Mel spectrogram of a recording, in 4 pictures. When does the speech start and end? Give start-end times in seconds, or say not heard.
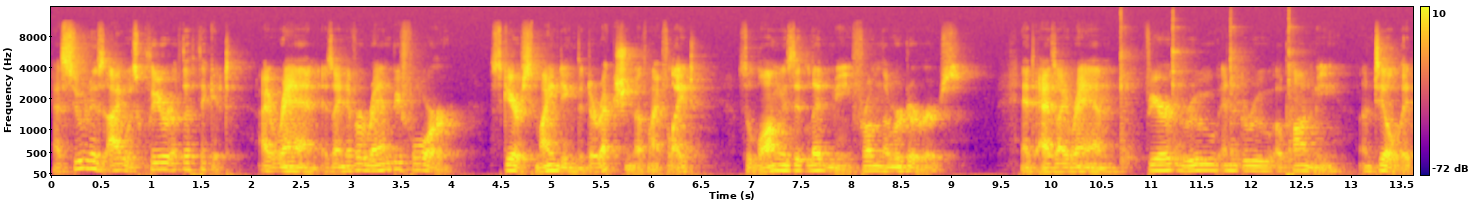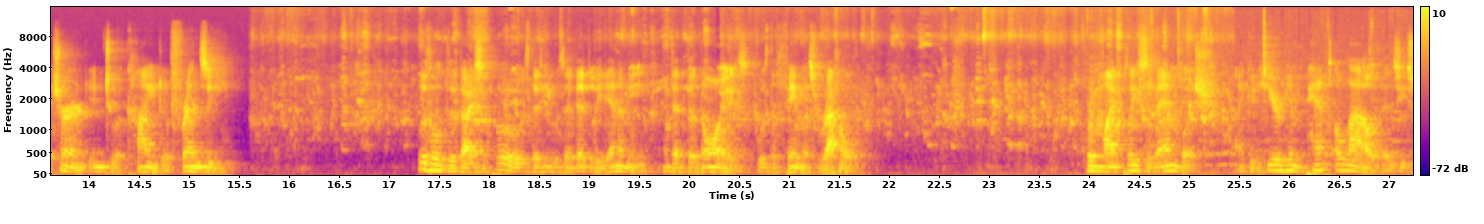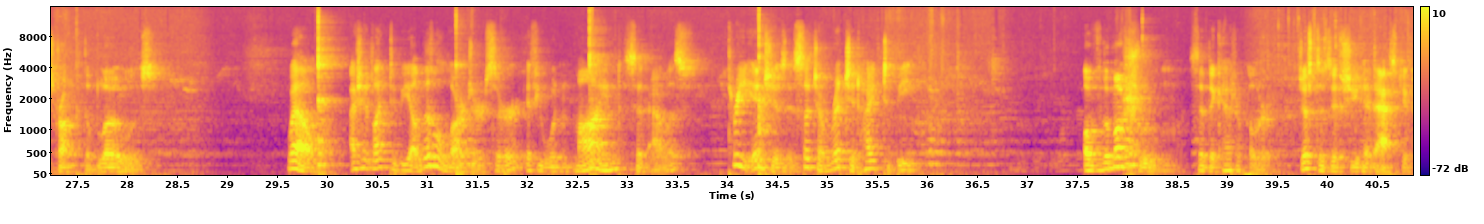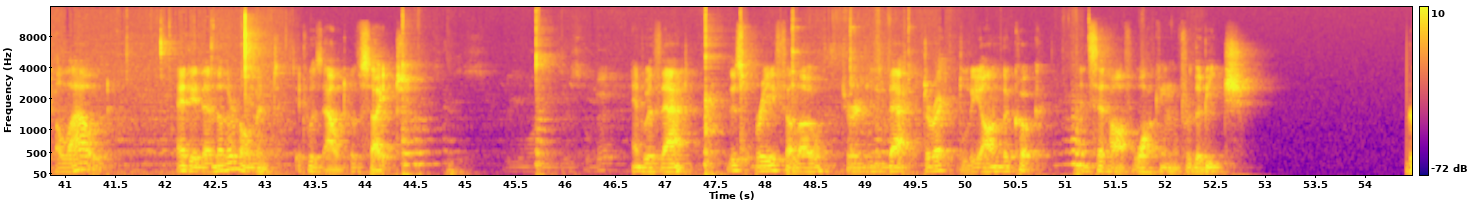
0.0-15.4, 17.3-21.8, 23.9-28.4, 29.6-36.0, 37.5-44.5, 46.6-52.8.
